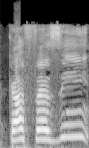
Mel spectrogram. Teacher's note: Mas na hora que você transforma essa palavra para cafezinho, você observa que o fé, ele não é tão fraco, mas ele também não é tão forte como o zin. A sílaba mais forte aqui é o zin, né? Cafezinho, mas o fé continua um pouquinho forte. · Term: sílaba subtônica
